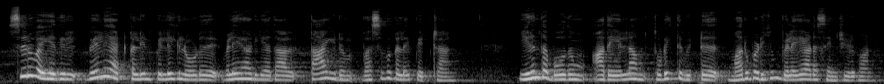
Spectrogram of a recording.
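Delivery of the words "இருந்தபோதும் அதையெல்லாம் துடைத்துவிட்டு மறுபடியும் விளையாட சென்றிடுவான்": ordinary delivery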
